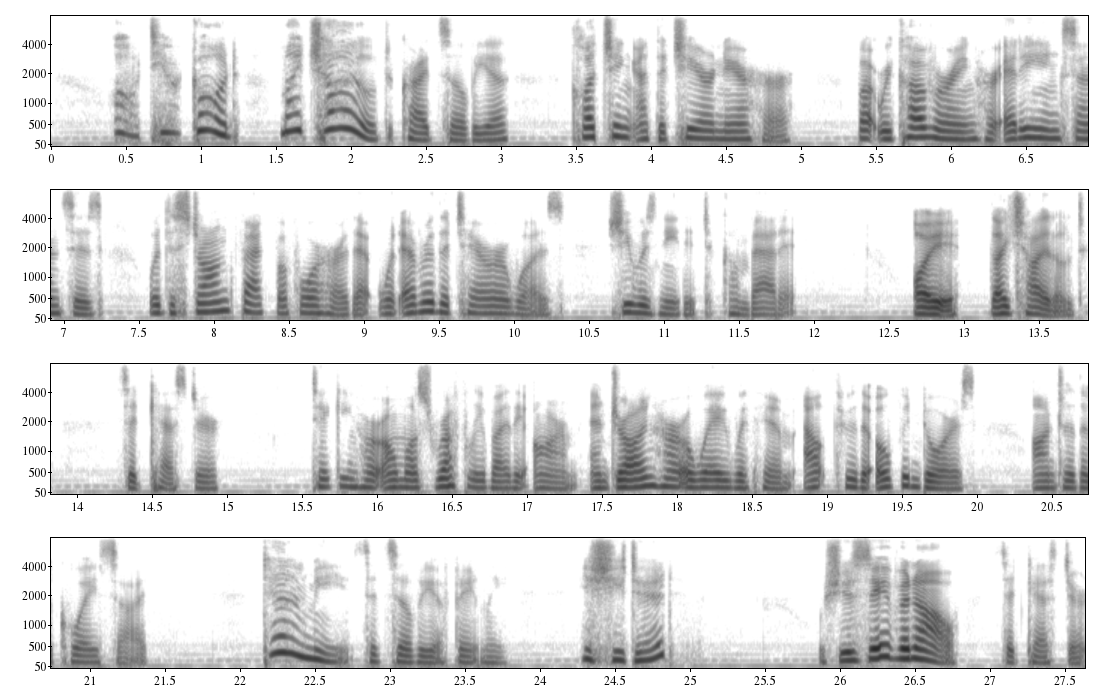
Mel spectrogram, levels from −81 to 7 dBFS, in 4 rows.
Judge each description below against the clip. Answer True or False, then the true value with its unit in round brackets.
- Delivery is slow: False (165 wpm)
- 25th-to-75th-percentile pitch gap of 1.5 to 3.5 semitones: False (4.2 semitones)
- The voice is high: False (170 Hz)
